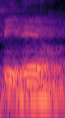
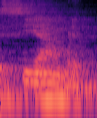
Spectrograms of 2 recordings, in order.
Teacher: En guaraní no existe la F. Entonces la criatura no puede decir fideo, sustituye por la S y dice sideo. No dice fiambre, dice siambre.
